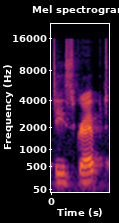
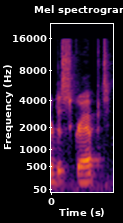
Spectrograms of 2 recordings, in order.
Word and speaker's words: Descript: this knowledge of how to make podcasts with Descript or Descript. A lot of people like to know how to pronounce it.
